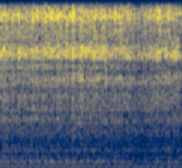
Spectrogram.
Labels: {"label": "anthrophony, boat engine", "recorder": "HydroMoth"}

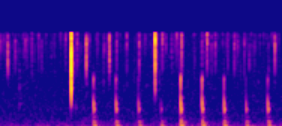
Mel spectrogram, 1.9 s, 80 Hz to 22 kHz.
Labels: {"label": "biophony, knock", "recorder": "SoundTrap 300"}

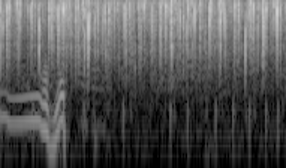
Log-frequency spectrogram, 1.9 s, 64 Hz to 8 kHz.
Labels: {"label": "biophony, cascading saw", "recorder": "SoundTrap 600 or HydroMoth"}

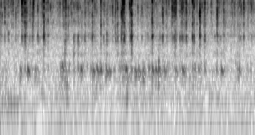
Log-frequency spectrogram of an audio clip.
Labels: {"label": "ambient", "recorder": "HydroMoth"}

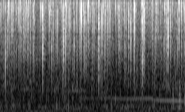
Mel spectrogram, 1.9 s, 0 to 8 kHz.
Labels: {"label": "biophony, cascading saw", "recorder": "SoundTrap 600 or HydroMoth"}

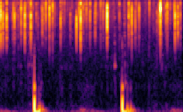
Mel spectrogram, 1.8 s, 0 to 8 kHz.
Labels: {"label": "biophony, double pulse", "recorder": "SoundTrap 300"}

